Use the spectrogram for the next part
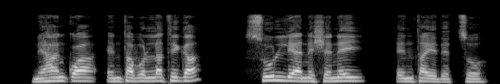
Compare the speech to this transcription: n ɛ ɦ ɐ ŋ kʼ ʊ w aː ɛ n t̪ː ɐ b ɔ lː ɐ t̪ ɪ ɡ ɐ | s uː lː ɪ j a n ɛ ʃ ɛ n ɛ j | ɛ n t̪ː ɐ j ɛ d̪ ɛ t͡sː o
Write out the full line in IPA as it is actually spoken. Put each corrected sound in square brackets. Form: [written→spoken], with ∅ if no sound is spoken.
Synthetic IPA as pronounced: n ɛ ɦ ɐ ŋ kʼ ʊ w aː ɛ n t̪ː ɐ b ɔ lː ɐ t̪ ɪ ɡ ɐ | s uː lː ɪ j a n ɛ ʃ ɛ n ɛ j | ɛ n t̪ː ɐ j ɛ d̪ ɛ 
